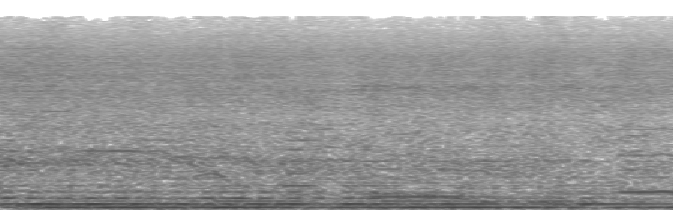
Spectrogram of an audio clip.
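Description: Church band holding low sustained chords, organ and bass, under the steady noise of a large congregation.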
